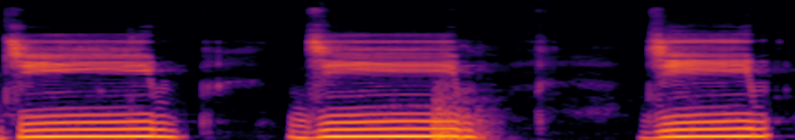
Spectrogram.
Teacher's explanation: جب ہم جیم کو شروع کرنے والے ہوتے ہیں، آپ کی جو زبان کا بیچ والا حصہ ہے یہ اوپر کے تالو کے ساتھ پہلے لگ جاتا ہے۔ آپ ٹرائی کر کے دیکھیں، جیم، یعنی زبان جو ہے پہلے اوپر کے تالو کے ساتھ لگتی ہے، پھر جیم ادا ہوتا ہے۔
